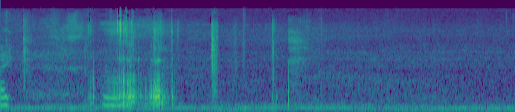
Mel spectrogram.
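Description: A few faint sharp clicks and rustles from a phone being handled and moved while filming, over a faint steady low hum.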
